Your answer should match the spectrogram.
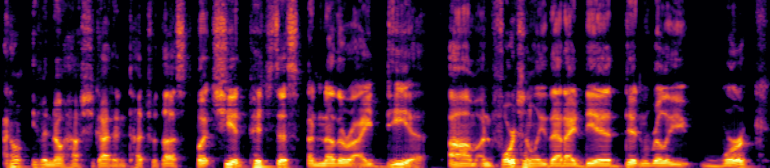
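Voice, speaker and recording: Deep-voiced man in conversational interview. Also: normal speed, few pauses, fairly bright tone. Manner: rambling, explanatory, often says "you know". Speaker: interview guest, audio drama producer and director.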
